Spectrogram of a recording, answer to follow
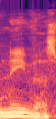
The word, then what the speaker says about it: Nevis: Nevis. Pronounced Nevis.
